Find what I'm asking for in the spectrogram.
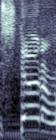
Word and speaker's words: Stoto: And, you know, I was talking about this with with Ben Stoto, rhymes with photo.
